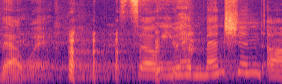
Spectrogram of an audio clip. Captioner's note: laughter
